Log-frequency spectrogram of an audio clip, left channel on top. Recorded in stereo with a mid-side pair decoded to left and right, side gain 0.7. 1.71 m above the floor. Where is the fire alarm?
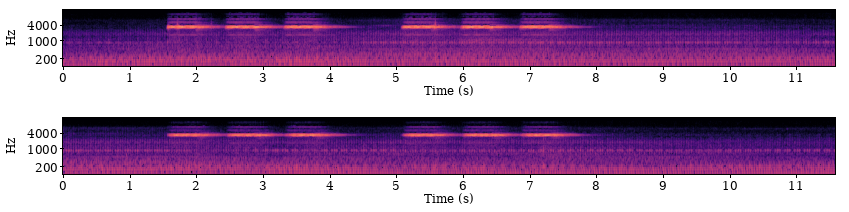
70° left, 3 m.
